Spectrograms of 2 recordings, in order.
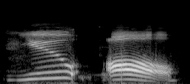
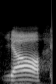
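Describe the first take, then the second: First: "you all" as two slow, separate words; full uncontracted form. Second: "Y'all" run together as one short syllable; contracted form. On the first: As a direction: stretch out "you" and "all", each on its own. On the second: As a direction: say "Y'all" as one quick word. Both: Shown as a demonstration. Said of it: "This is a contraction".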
